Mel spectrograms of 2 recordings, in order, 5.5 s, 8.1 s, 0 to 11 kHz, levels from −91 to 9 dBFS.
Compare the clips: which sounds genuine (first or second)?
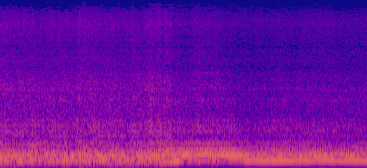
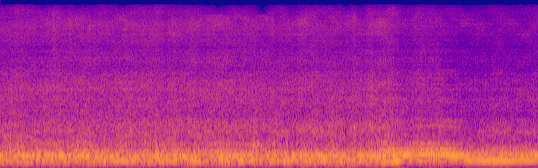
first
